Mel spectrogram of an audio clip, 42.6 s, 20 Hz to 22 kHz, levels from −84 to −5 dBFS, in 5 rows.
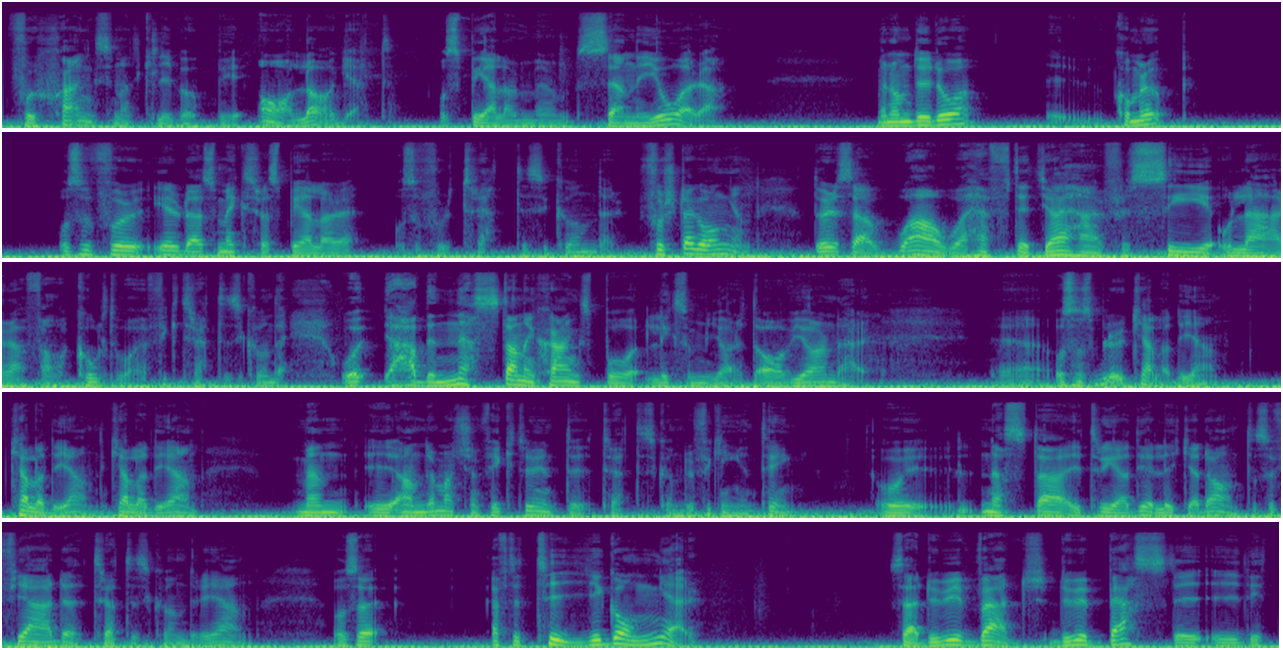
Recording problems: low rumble; noticeable; throughout; 20 dB below the speech

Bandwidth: 15 kHz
